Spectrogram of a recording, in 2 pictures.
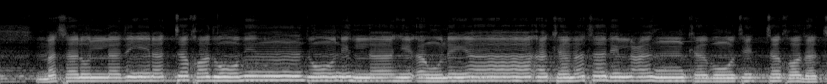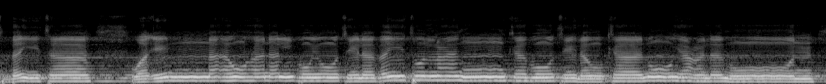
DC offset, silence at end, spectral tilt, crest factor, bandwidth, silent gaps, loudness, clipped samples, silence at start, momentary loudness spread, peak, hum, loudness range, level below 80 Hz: under 0.1%; 0 s; -9 dB/octave; 10 dB; 9.2 kHz; none; -17 LUFS; under 0.1%; 0 s; 4 LU; -6 dBFS; none; 2 LU; -50 dBFS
